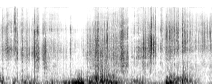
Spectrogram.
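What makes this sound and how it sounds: Long acrylic nails scratch and tap along the side of a large solid orange wax pillar candle with a speckled surface. The result is a dense, continuous crinkly scratching with bright, hissy texture over soft low thumps, with short, dry taps that do not ring.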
